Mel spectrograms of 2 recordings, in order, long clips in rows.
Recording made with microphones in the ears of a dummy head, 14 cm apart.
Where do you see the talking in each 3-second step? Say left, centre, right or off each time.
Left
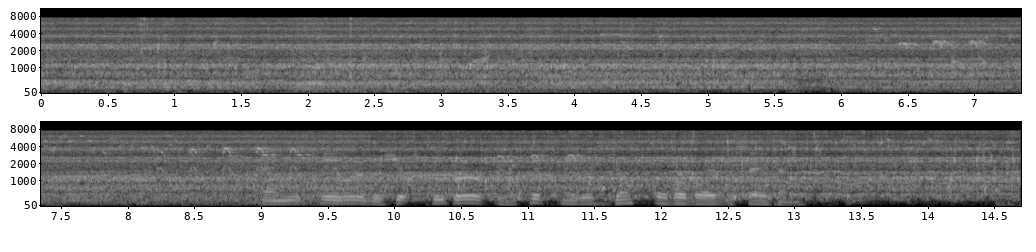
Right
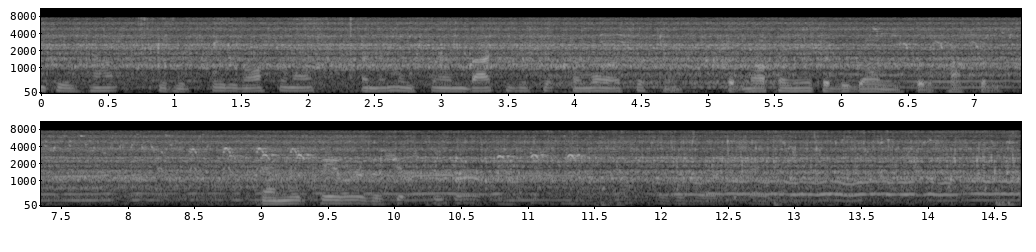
right, right, right, left, left.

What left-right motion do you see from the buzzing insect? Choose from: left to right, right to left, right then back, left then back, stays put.
left to right.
